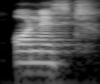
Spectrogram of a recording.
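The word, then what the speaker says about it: honest: Second sentence और ले लेते हैं, रोहित इज ऑनेस्ट। ठीक है, ये दो सेंटेंस है, इसमें एच साइलेंट है।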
